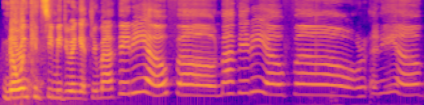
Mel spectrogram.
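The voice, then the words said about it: Imitates another person's singing voice. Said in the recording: “Jan impression ... That was my Jan.”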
